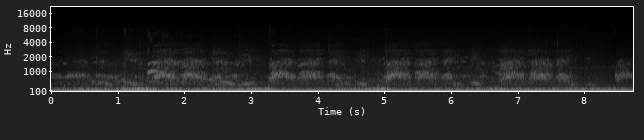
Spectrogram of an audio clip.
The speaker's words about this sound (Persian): در ویدیوهایی که در شبکه‌های اجتماعی از این اعتراض‌ها منتشر شده، معترضان از جمله شعار مرگ بر گرانی، مرگ بر رئیسی و مرگ بر خامنه‌ای سر می‌دهند.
